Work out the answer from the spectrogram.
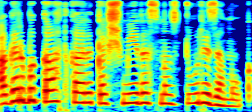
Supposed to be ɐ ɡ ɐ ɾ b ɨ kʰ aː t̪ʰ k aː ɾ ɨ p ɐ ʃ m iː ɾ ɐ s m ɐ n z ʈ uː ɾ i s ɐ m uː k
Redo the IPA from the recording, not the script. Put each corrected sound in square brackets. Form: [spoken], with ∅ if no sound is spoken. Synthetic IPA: ɐ ɡ ɐ ɾ b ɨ [k] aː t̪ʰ k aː ɾ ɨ [k] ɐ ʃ m iː ɾ ɐ s m ɐ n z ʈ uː ɾ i [z] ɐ m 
